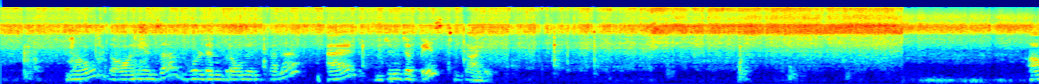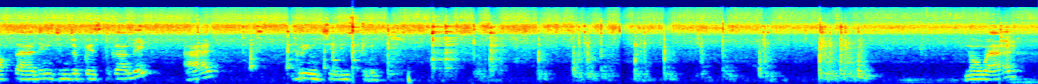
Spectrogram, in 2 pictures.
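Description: A wooden spatula stirs and scrapes in a nonstick pan.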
